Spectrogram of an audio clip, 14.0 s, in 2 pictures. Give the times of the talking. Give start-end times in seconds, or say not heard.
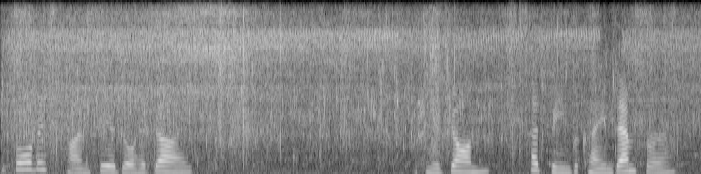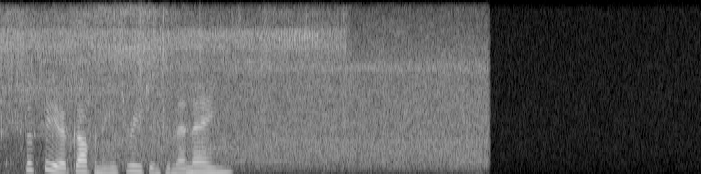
0.0-1.9, 4.2-9.4.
